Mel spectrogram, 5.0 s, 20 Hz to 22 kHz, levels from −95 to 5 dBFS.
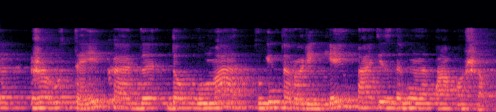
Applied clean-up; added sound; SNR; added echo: none; none; none; reverberation time 0.8 s.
